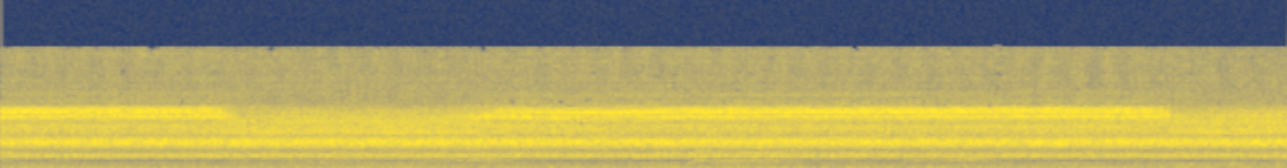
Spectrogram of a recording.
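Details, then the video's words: Cicadas of summer fill the air with a continuous shrill buzzing wall of sound; the top band dips and then steps back up, and faint soft lower chirps surface now and then beneath it. "Cicadas: the sound of summer"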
